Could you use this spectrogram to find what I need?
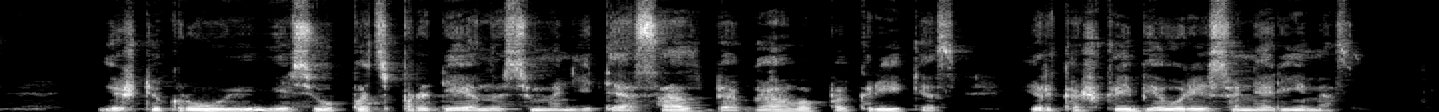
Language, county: Lithuanian, Panevėžys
